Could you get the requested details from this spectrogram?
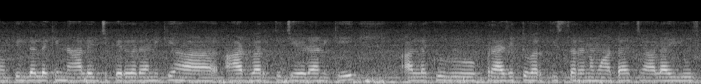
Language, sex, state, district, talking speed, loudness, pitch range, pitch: Telugu, female, Andhra Pradesh, Guntur, 120 wpm, -17 LUFS, 105-175 Hz, 170 Hz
